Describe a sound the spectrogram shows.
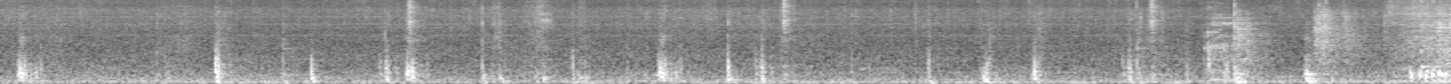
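A metal ladder clanks as someone climbs down it.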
